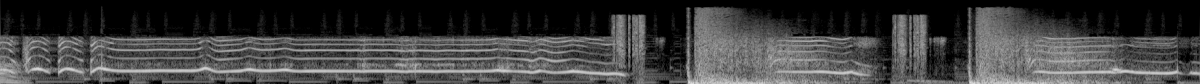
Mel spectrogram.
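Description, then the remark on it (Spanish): A long, high, wavering vocal cry gives way to two loud, rasping bursts where a voice mimics rapid machine gun fire, each rattle lasting a couple of seconds with a brief pause between. “Échales un grito ametralladora, chamaco.”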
